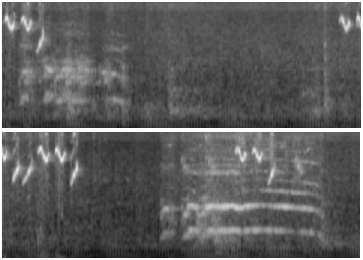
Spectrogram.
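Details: Cinereous tit singing in short bursts of sharp, high, wavering whistled notes, paired high and lower, repeated at a brisk pace with pauses; a louder, lower drawn-out call from another bird cuts in near the end.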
